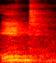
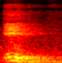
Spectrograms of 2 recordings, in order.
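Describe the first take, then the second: First: The final t is fully pronounced. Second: The final t becomes a glottal stop. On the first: "Instead of it" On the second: "they might say it"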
